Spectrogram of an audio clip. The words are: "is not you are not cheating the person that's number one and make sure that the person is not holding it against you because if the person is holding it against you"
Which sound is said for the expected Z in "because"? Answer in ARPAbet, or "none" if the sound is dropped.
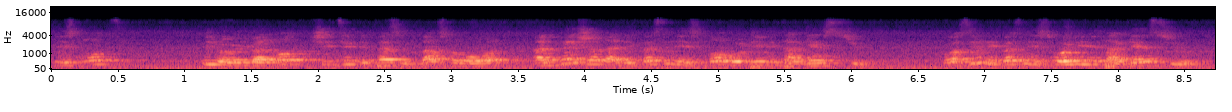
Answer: S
